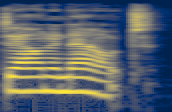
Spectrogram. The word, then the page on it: down-and-out: American English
